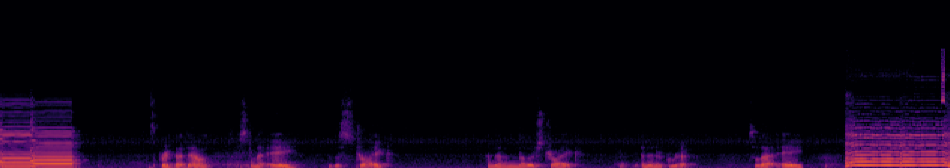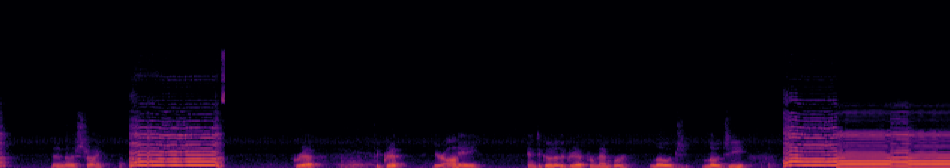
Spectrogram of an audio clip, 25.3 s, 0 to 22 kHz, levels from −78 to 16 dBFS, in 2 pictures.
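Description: At 3.3, 10.64, 12.54, 15.61 and 18.72 s, compressed frames are skipped: the audio lurches forward by roughly 100 to 300 ms at each point, in steps that fit a 46.4 ms frame. Unlike a dropout, there's no gap of silence.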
